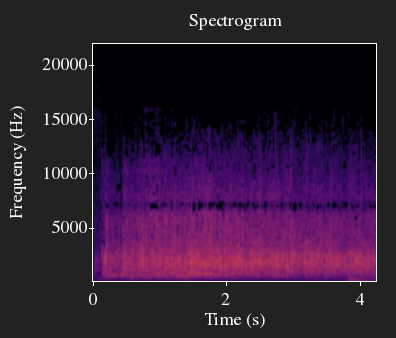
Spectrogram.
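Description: An audience welcomes a band with a wash of bright, continuous clapping at an even level, and a low sustained note enters just before the end.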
